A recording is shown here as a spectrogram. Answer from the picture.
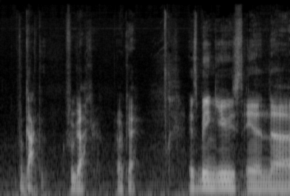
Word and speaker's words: Fugaku: I think the emphasis will be on the middle syllable. Fugaku.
